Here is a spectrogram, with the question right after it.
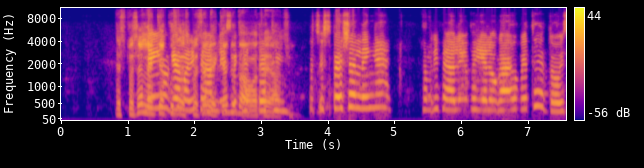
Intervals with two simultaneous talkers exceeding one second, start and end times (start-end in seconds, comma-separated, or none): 1.2-3.3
